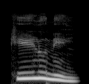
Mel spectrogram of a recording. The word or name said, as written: ಕಿಳನಿಲ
